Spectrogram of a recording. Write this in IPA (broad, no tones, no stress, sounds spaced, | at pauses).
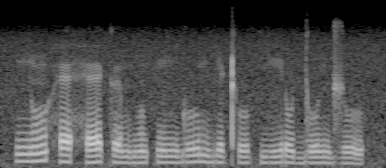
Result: ɲ ũ h ɛ h ɛ k ɘ m b ũ k ĩ ŋ ɡ u m b i ʈʰ u k j i ɾ u ɟ u n d͡ʒ u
